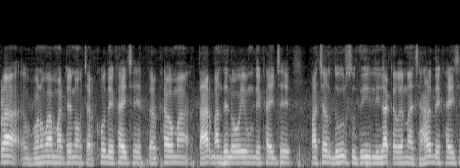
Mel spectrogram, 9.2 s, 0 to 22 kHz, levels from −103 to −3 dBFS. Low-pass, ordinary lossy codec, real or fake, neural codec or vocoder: 7.2 kHz; none; fake; codec, 24 kHz, 6 kbps, HILCodec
